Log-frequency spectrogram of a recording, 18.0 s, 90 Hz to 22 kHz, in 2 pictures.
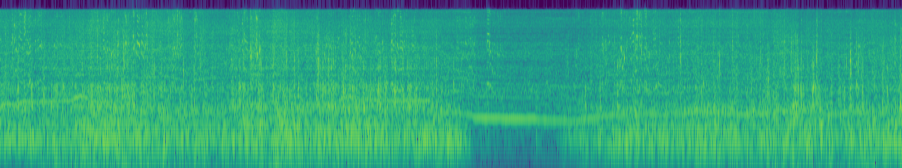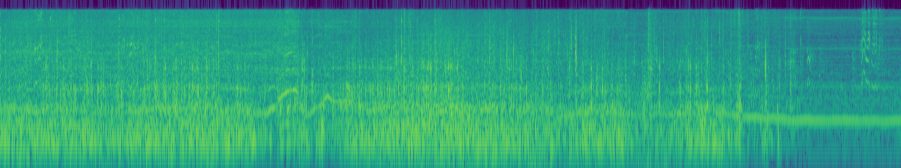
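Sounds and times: wind noise: 0.0s - 4.7s, 7.0s - 16.8s
dirt bike engine running: 0.0s - 4.9s, 5.6s - 16.8s.

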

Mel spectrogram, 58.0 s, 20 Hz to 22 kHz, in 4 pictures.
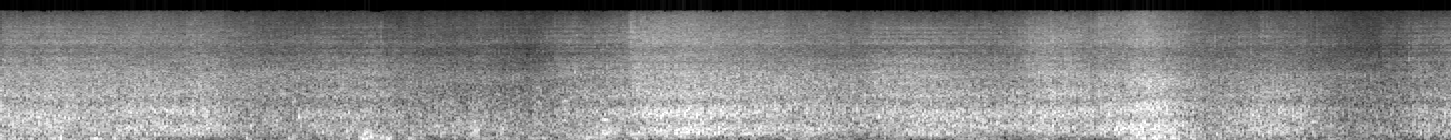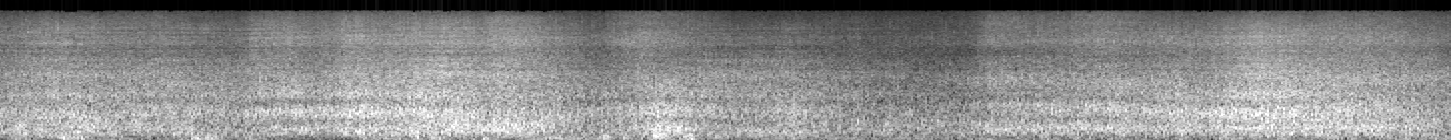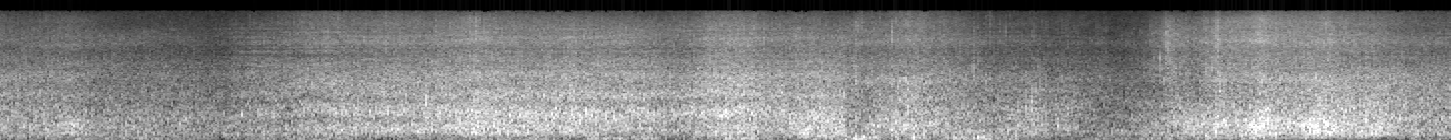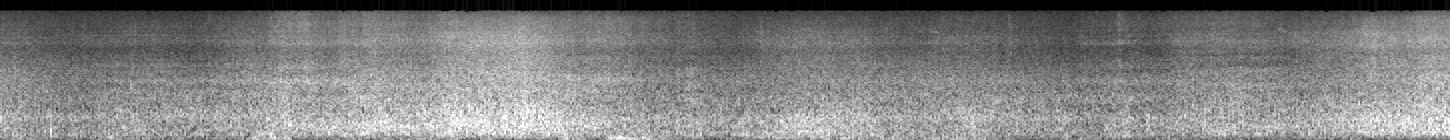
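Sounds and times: sea waves breaking: 0.0s - 58.0s
wind buffeting microphone: 2.6s - 13.4s, 14.3s - 23.8s, 31.6s - 39.7s, 44.4s - 47.2s, 47.8s - 50.4s.

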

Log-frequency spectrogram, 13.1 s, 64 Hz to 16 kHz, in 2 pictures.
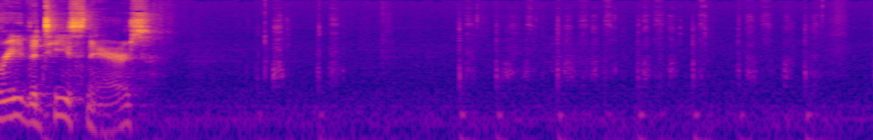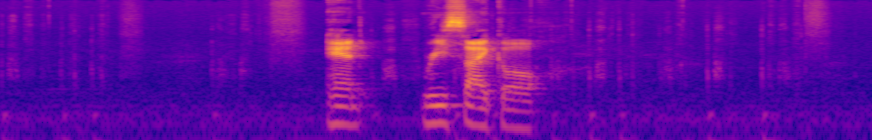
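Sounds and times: stylus scratching on tablet: 1.9s - 2.6s, 3.4s - 12.9s.

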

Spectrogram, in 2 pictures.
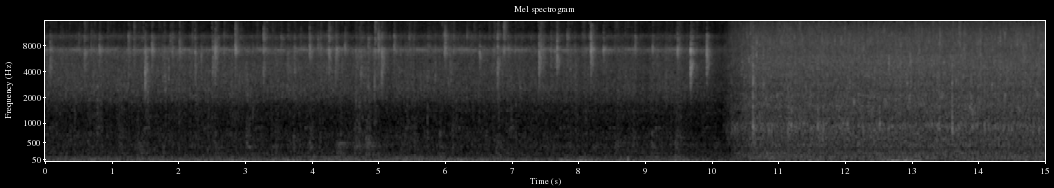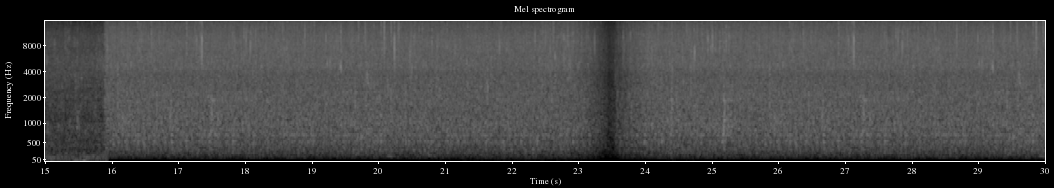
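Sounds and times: single raindrops ticking: 0.0s - 16.0s
steady rain hiss: 0.0s - 30.0s.

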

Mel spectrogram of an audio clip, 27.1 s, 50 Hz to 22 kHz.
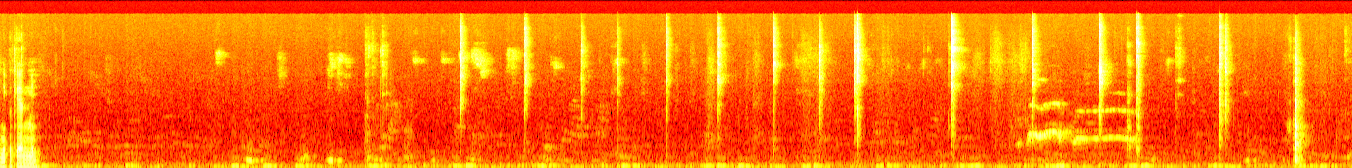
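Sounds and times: cat meowing: 20.6s - 23.0s.

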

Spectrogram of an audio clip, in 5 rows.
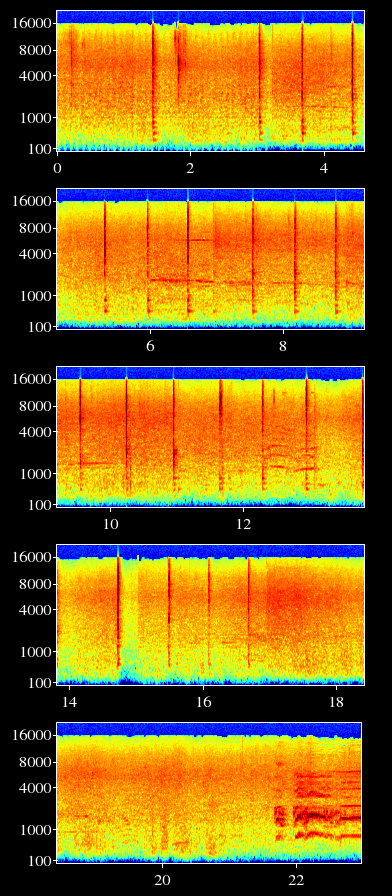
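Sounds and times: steady background hiss: 0.0s - 22.0s
hatchet chopping wood: 1.4s - 2.0s, 3.0s - 4.6s, 5.3s - 14.0s, 14.7s - 16.2s.

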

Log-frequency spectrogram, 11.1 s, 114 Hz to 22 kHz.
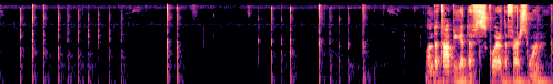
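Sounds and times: stylus tapping on tablet screen: 0.0s - 2.7s, 3.3s - 3.9s, 5.1s - 8.2s, 9.0s - 11.0s.

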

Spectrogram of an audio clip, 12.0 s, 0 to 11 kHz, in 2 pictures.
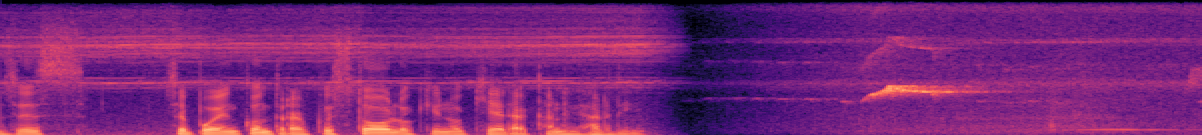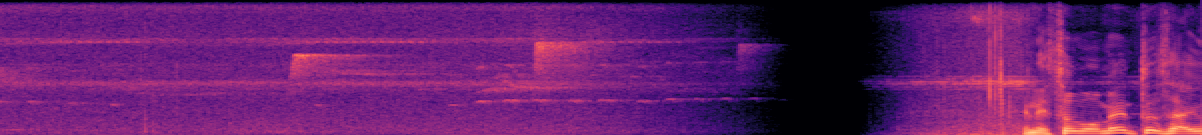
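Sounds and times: insects shrilling: 0.0s - 9.8s, 10.4s - 11.4s
high bird calls: 3.7s - 9.8s.

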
